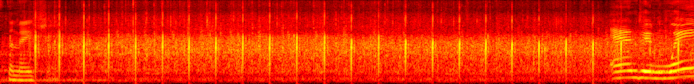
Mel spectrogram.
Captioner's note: applause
